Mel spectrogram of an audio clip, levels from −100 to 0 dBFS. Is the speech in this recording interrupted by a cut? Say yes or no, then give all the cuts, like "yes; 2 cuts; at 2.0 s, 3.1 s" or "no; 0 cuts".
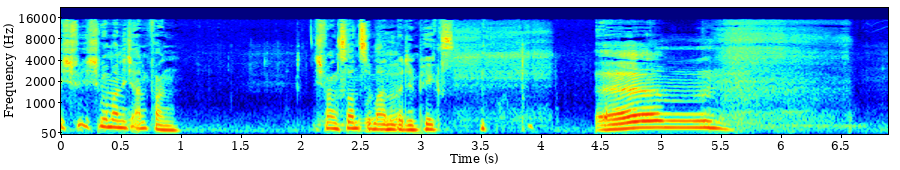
no; 0 cuts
